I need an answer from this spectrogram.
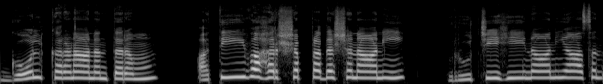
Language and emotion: Sanskrit, disgusted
